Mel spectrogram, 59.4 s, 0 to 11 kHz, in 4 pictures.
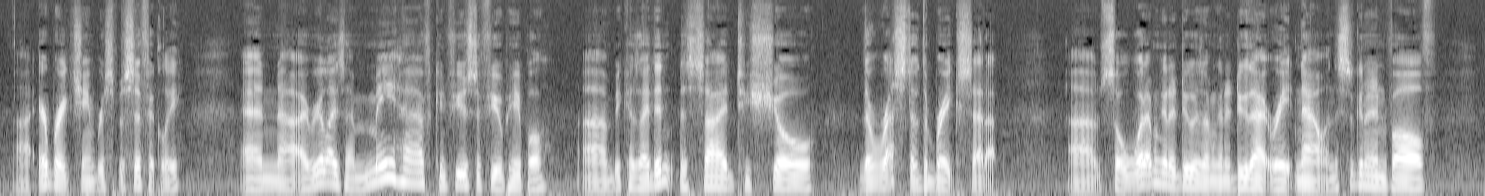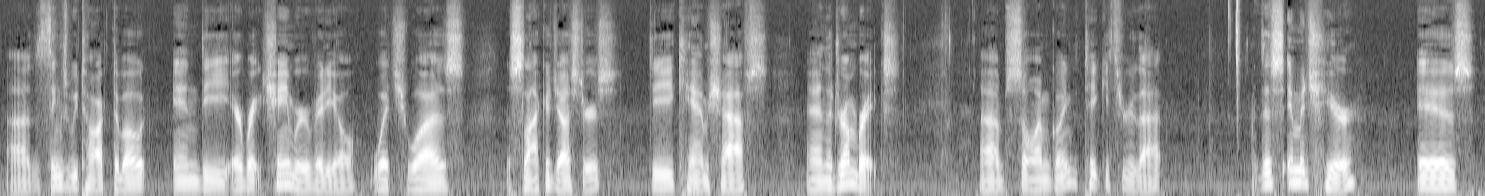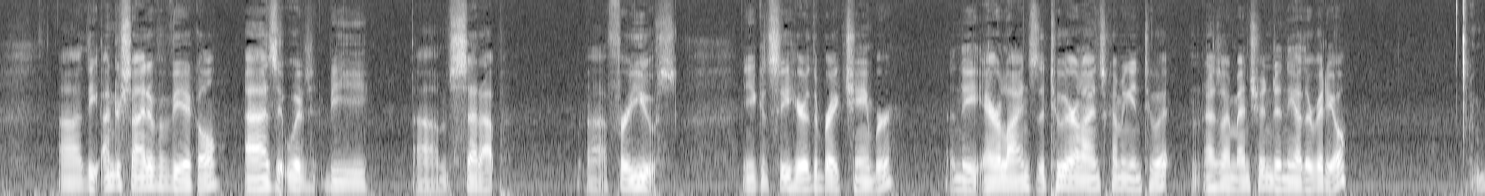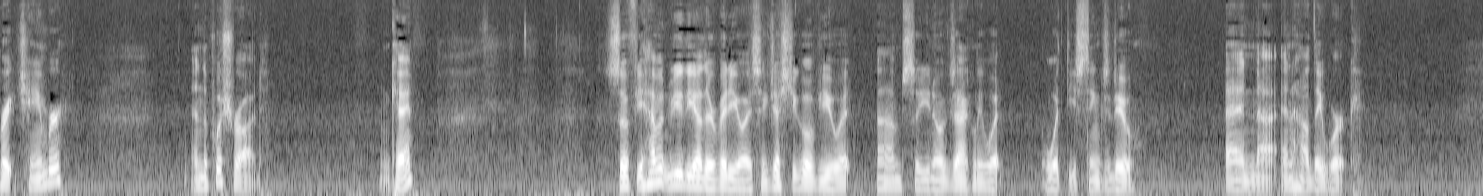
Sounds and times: Speech: 0.2 - 1.8, 2.4 - 10.0, 10.7 - 23.9, 24.6 - 26.5, 27.2 - 29.6, 30.3 - 34.8, 35.5 - 36.5, 37.1 - 43.2, 44.3 - 45.3, 46.4 - 47.3, 48.3 - 48.8, 50.6 - 56.0, 56.8 - 58.2.

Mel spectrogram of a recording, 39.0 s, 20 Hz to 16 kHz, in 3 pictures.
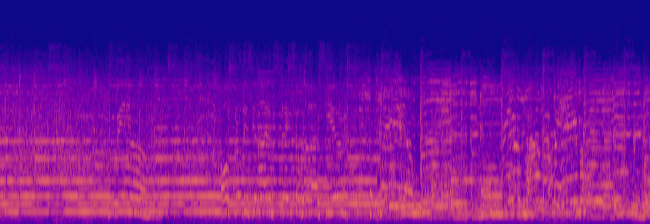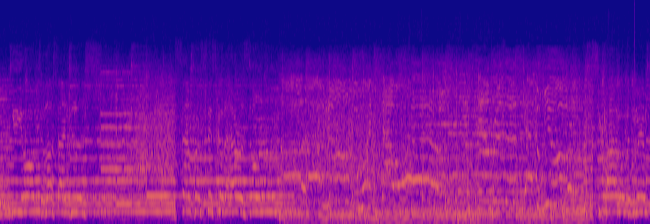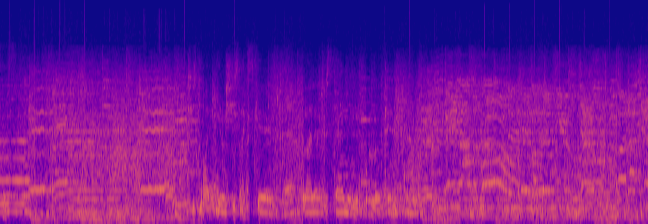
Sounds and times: Music: 0.0 - 38.9.

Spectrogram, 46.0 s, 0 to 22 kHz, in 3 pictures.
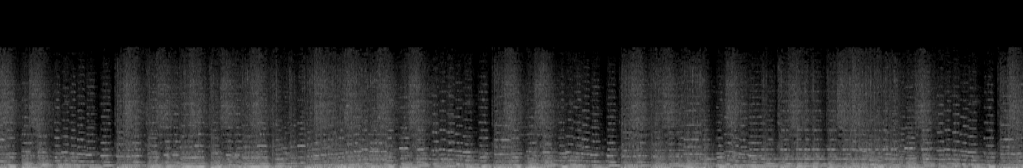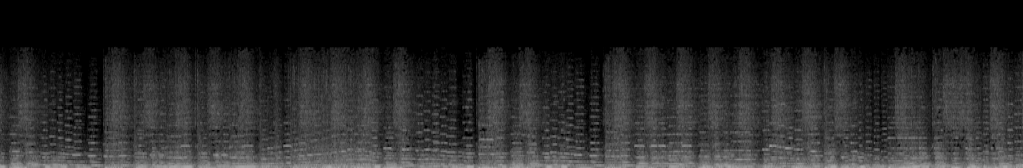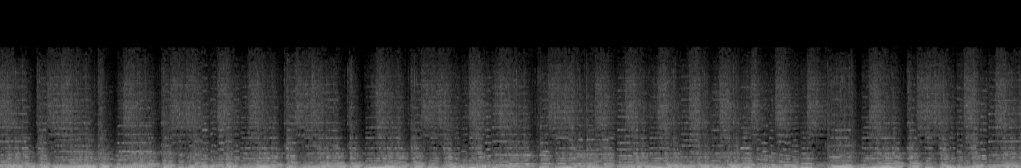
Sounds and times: Electronic organ: 0.0 - 46.0.

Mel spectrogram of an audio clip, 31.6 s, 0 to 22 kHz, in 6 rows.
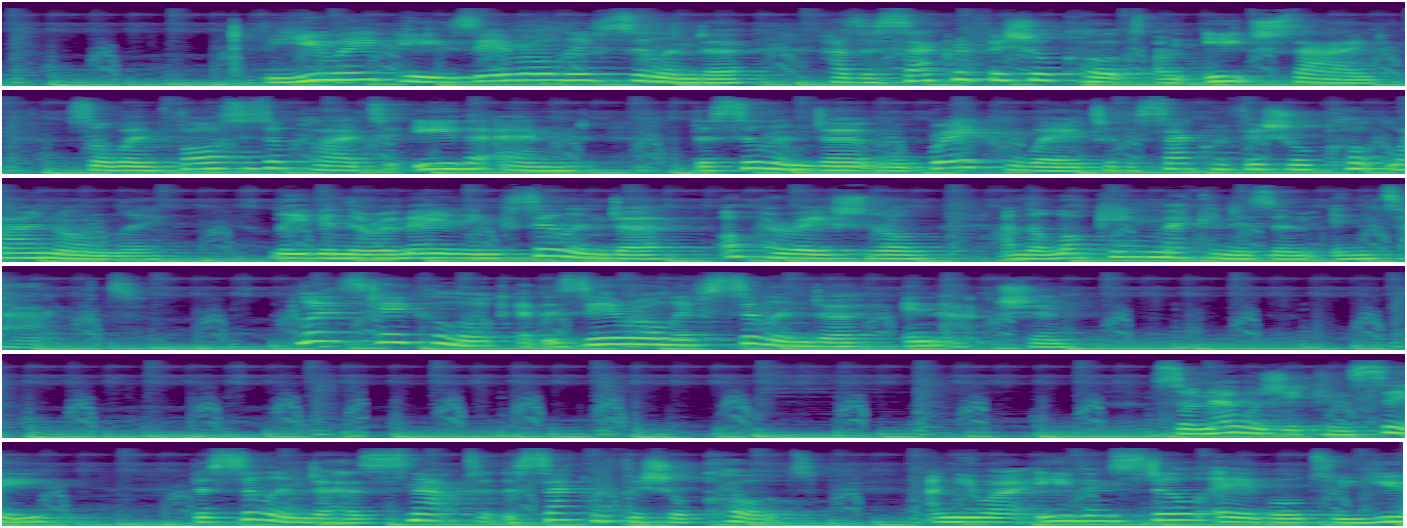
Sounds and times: Music: 0.0 - 31.5
Speech: 0.9 - 16.3, 16.9 - 19.9, 25.4 - 31.5.

